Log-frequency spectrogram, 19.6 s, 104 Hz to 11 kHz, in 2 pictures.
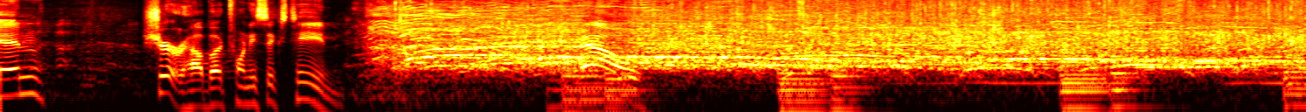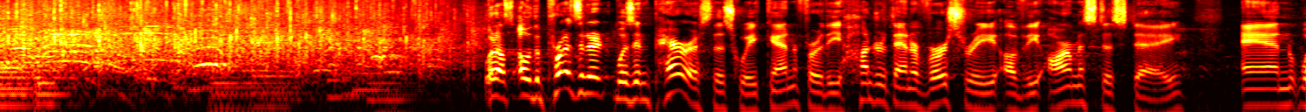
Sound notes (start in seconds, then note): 2.7 cheers and applause; 3.4 piano riff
